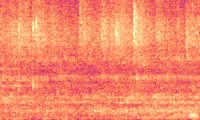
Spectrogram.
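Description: Blower fan of an animated Halloween inflatable running, an even hiss of moving air.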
